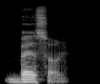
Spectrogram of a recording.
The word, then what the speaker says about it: vessel: La pronunciación fonética es V-E-S-O-L. Besol.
